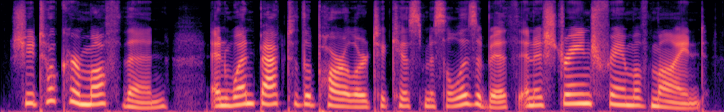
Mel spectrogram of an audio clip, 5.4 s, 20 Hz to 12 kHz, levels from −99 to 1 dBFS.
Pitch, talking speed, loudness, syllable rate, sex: 230 Hz, 230 wpm, -18 LUFS, 5.5 syllables/s, female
